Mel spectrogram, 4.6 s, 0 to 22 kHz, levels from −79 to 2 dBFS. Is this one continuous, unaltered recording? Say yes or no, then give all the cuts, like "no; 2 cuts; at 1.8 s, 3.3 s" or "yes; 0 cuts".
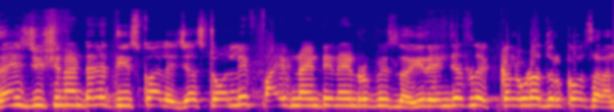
yes; 0 cuts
